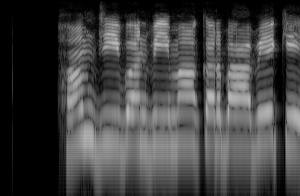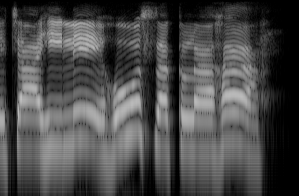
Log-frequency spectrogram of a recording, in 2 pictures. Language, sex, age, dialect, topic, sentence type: Magahi, female, 36-40, Western, banking, question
